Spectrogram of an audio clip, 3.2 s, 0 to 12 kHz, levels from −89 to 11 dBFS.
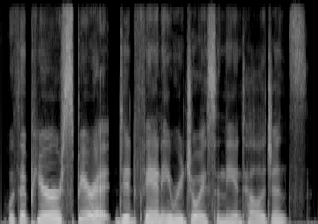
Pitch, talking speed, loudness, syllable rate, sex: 225 Hz, 190 wpm, -19 LUFS, 6.6 syllables/s, female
